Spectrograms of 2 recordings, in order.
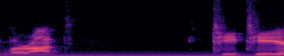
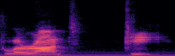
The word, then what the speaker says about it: Lorawnt-T: So I've got two T's at the end of my name, but it's not like Lorawnt-T or whatever. It's just Lorawnt-T. Got it. We say quickly Lorawnt-T.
